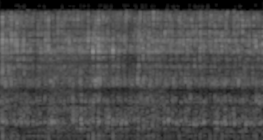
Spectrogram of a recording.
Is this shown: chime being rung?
no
